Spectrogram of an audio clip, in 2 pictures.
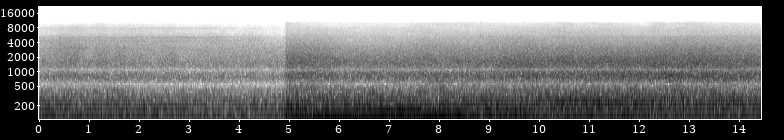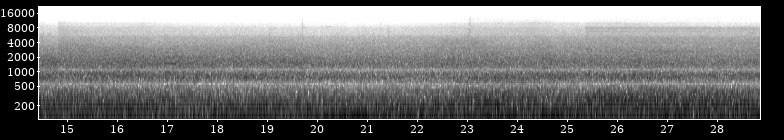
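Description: Steady roar of heavy road traffic on a wide multi-lane avenue. About five seconds in it gets louder, with a strong low engine rumble from a passing heavy vehicle for a few seconds.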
